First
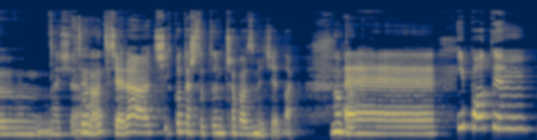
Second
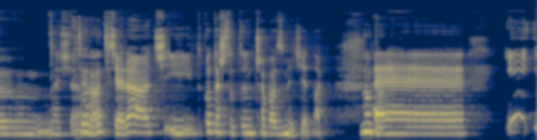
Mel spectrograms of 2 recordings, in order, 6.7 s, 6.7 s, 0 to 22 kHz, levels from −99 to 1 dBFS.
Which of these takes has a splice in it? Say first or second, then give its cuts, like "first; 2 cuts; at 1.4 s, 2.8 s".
first; 2 cuts; at 2.1 s, 5.7 s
